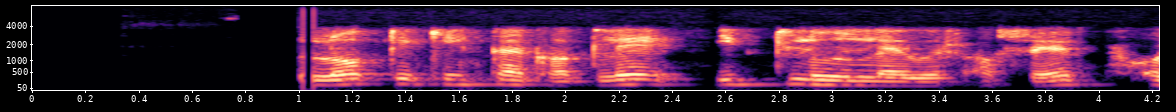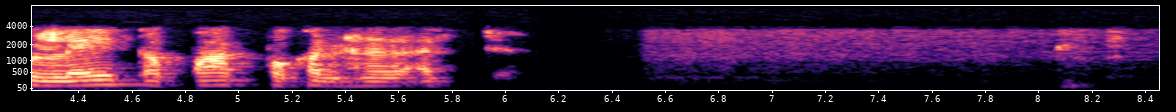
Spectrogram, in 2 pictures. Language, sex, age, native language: Icelandic, male, 30-39, Icelandic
